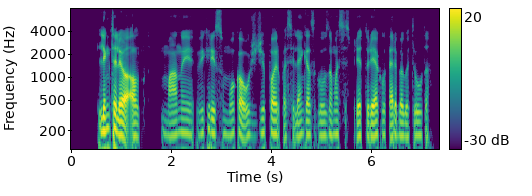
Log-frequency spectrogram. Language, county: Lithuanian, Šiauliai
